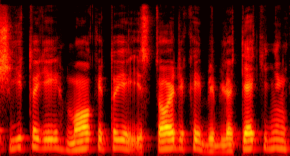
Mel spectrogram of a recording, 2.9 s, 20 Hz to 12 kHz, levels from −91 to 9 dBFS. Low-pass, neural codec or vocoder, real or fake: 10.8 kHz; none; real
